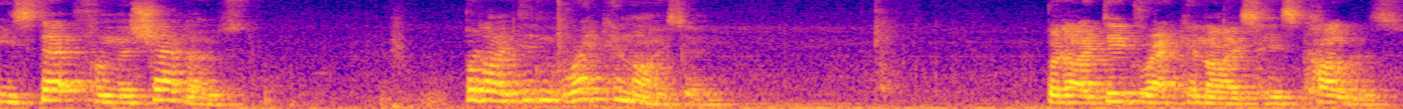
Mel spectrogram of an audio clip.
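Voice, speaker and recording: Against noticeable background noise, a man with a high pitch and very wide pitch swings talks at a moderate pace with long, frequent pauses. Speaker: public speaker. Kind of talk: contest speech, dramatic storytelling. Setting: live audience, speakers club. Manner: energetic, charismatic.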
